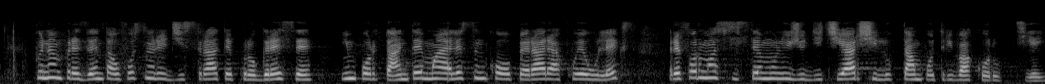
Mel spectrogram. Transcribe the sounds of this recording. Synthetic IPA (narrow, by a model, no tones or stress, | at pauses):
pɨnəɨnpɾe̞ze̞nt̪awfo̞st̪ɨnre̞d͡ʒist̪ɾat̪e̞pɾo̞ɡɾe̞se̞ | impo̞rt̪ant̪e̞majale̞sɨŋko̞ːpe̞ɾaɾeakue̞ule̞ks | re̞fo̞rmasist̪e̞mulujʒud̪it͡ʃiarʃilup̚t̪aɨmpo̞t̪ɾivako̞ɾup̚t̪sije̞j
